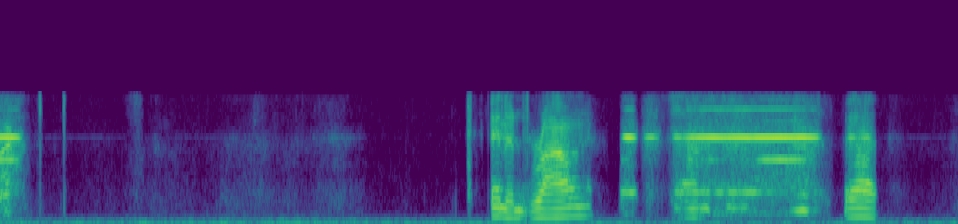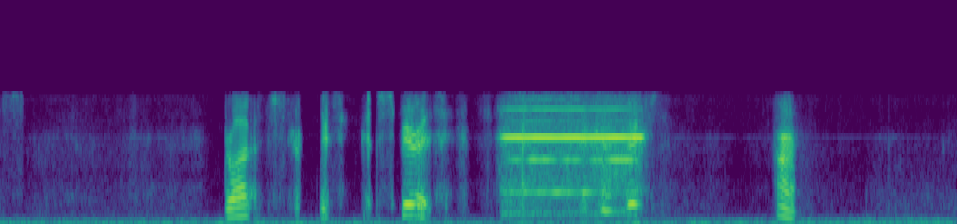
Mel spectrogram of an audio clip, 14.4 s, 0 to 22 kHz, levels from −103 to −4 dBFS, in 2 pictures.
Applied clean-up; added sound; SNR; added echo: neural diffusion model UNIVERSE++.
